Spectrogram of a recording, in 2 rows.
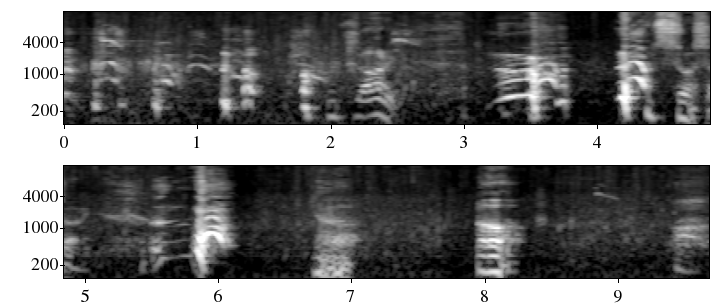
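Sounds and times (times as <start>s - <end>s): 
person coughing harshly: 0.2s - 2.0s, 3.4s - 4.4s, 5.5s - 6.2s
speech: 2.2s - 5.7s, 8.0s - 8.2s.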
